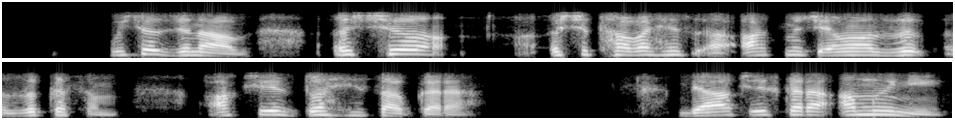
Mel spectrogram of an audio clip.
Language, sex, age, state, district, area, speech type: Kashmiri, male, 30-45, Jammu and Kashmir, Kupwara, rural, conversation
